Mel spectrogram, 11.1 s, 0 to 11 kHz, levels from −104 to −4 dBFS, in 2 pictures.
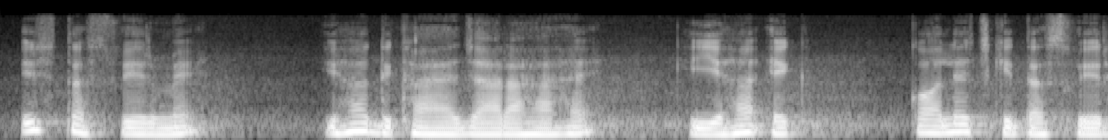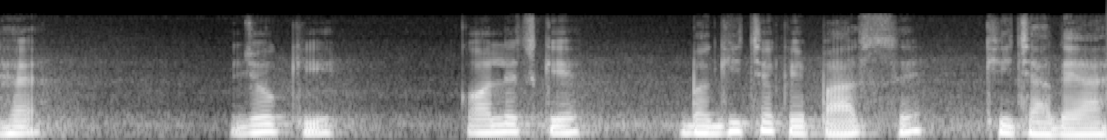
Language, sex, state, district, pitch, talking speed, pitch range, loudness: Hindi, male, Uttar Pradesh, Gorakhpur, 120 Hz, 140 wpm, 105-130 Hz, -14 LUFS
